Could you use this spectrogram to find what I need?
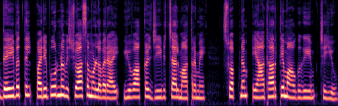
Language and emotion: Malayalam, neutral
